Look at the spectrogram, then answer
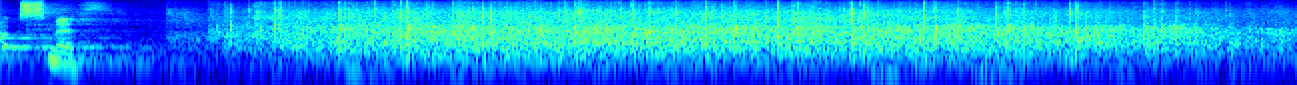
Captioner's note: applause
